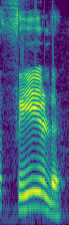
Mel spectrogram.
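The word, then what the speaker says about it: field: wire fifth rule देखिए जब किसी वर्ड में आई ई आए तो आई ई को आपके लॉन्ग ई से पढ़ना है यानी कि लॉन्ग ई खींचना है तो इसे क्या पढ़ेंगे आई ई आ गया तो इसे क्या पढ़ेंगे फील्ड देखिए एफ के लिए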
